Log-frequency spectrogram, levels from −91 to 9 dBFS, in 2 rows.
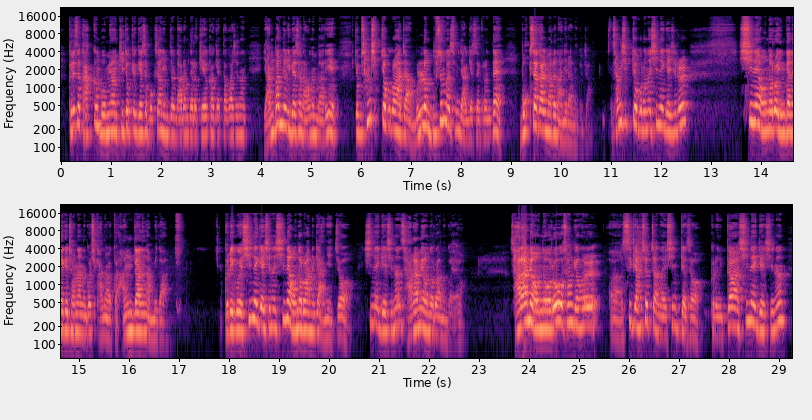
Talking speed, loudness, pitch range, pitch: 360 characters per minute, -17 LUFS, 160-225 Hz, 185 Hz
